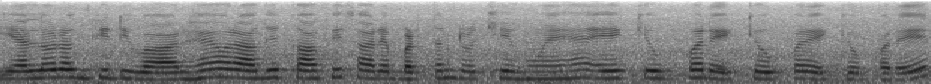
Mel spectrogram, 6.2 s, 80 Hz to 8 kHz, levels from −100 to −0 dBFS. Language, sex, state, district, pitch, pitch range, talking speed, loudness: Hindi, female, Haryana, Charkhi Dadri, 220 Hz, 205-235 Hz, 220 wpm, -17 LUFS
